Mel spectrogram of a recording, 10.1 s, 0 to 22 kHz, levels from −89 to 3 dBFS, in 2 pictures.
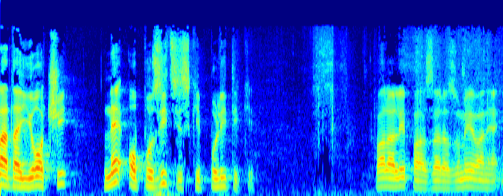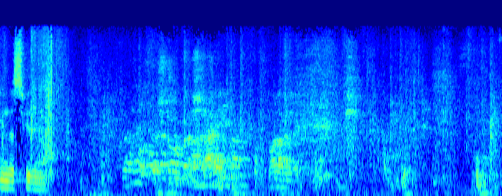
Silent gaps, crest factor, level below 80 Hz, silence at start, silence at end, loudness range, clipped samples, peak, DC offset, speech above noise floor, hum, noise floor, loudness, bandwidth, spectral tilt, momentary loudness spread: none; 26 dB; -60 dBFS; 0 s; 0.05 s; 16 LU; under 0.1%; -2 dBFS; under 0.1%; 37 dB; none; -61 dBFS; -25 LUFS; 13.5 kHz; -3.5 dB/octave; 26 LU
